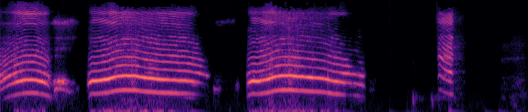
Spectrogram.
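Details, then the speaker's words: Infant's lower wind (colic) cry in Dunstan Baby Language, baby in a lot of pain, as if constipated and stuck: loud, sustained, high-pitched, intense urgent wails. "so that's the the one we want to avoid because you could hear and they're quite upset at that point in time"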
